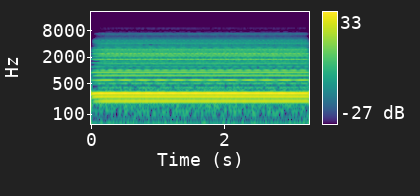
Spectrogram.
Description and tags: An old brown plastic Wind Organ (?)-you plug it in, and a fan blows the reeds-these are samples of the button chords-somewhat concertina like. Recorded quickly with Sure sm81 condenser thru HB tube pre into MOTU/Digi Perf setup. G Major.
electric, organ, plastic, wind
